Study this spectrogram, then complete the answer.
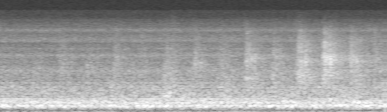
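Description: High heels click on a hard floor in a large room.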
